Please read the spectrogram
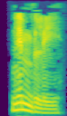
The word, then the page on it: nimbly: ‘nımblı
